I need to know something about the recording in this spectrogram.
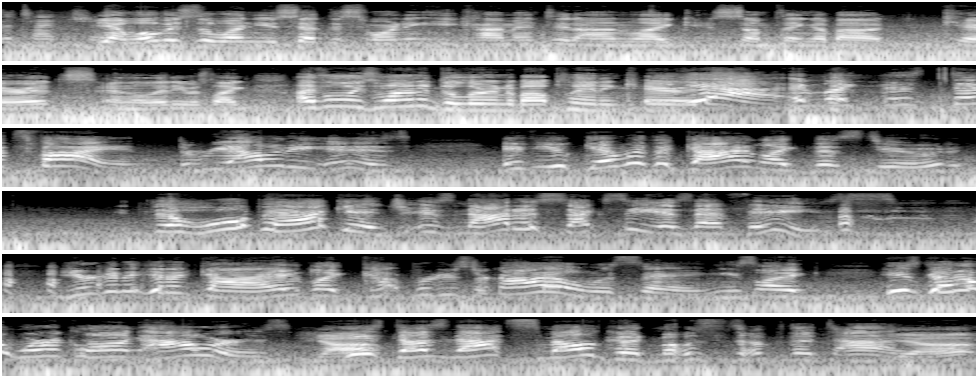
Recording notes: Take a special trip up to the U.P for a live show and have special traveling podcast for you made in the car!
